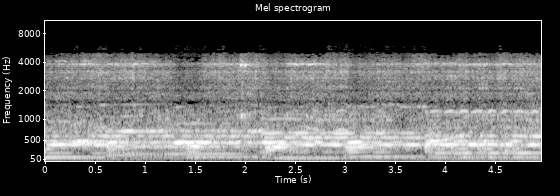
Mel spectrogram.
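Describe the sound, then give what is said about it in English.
A dense, unbroken roar of millions of small steel balls clattering through slot machines played by about 300 men on the Ginza in Japan, layered with ringing electronic tones and a steady metallic rattle at constant loudness. “They just stand there and work these things, and millions of little steel balls go up and down in the slot machines.”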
